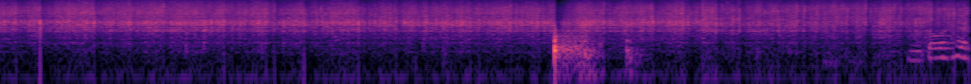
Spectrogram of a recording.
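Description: Food fries steadily in oil in a pan, a loud continuous sizzle and crackle close up, broken by a brief clatter partway through.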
